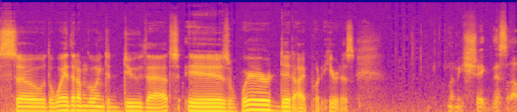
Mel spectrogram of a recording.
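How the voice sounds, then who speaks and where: Quietly, a man speaks at a medium pitch and a fairly slow pace in a dark, mellow, monotone voice with flat intonation. His loudness rises and falls in big swings. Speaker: streamer painting miniatures. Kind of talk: casual livestream tutorial.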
